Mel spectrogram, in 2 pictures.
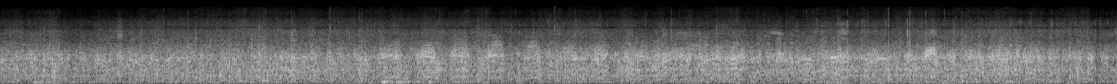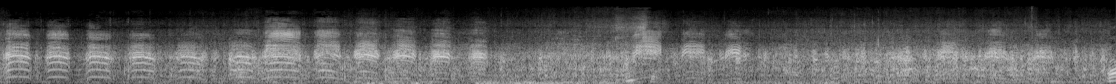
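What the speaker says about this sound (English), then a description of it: "I think these are some seriously spoiled ducks and geese." Free-range ducks and geese gather by a lake fed by a creek, quacking and honking in a dense, loud, continuous chorus. Splashy water noise runs underneath.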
